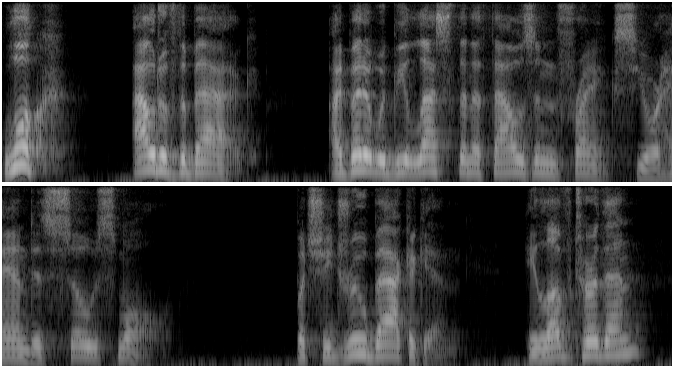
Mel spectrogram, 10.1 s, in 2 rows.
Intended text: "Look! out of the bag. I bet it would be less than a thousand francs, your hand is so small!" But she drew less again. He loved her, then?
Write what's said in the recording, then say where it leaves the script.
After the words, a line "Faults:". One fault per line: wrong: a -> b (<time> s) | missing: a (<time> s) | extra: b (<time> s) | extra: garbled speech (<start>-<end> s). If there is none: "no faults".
"Look! out of the bag. I bet it would be less than a thousand francs, your hand is so small!" But she drew back again. He loved her, then?
Faults:
wrong: less -> back (7.8 s)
